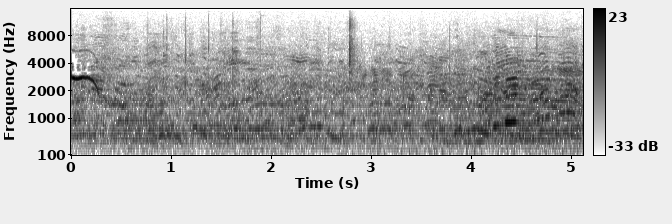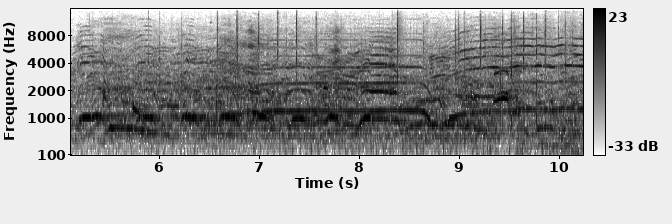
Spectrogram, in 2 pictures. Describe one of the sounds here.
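Men nearby shout and cheer excitedly.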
